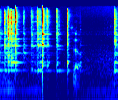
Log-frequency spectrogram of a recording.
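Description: Light metal clinks with a brief ring as a wire stove stand shifts inside a metal camp kettle, several in quick succession and one more a little later.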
